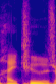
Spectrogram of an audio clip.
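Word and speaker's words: Hi-Chew: They're called haichus, right? – Haichu.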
